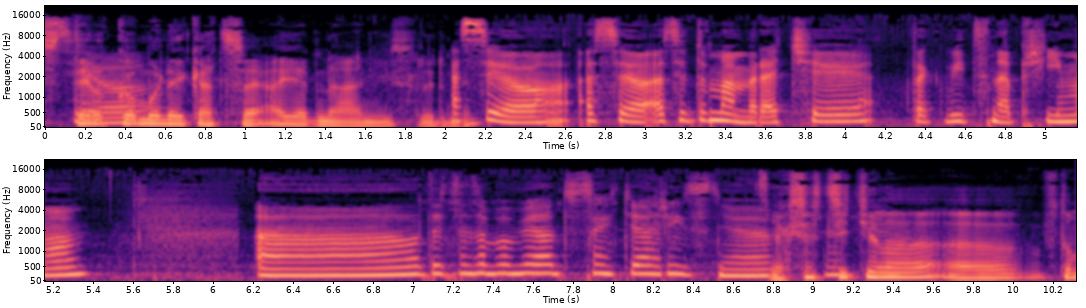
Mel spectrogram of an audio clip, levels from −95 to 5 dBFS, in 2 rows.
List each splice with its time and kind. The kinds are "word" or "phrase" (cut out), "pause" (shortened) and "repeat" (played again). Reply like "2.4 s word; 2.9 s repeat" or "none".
6.1 s pause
